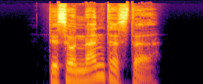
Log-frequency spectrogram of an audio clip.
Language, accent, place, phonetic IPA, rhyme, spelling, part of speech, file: German, Germany, Berlin, [dɪsoˈnantəstə], -antəstə, dissonanteste, adjective, De-dissonanteste.ogg
- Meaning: inflection of dissonant: 1. strong/mixed nominative/accusative feminine singular superlative degree 2. strong nominative/accusative plural superlative degree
